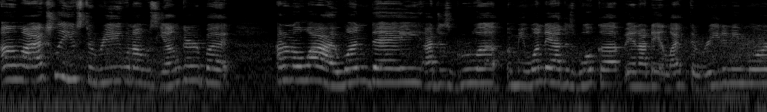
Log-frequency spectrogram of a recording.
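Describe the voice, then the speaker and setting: Against noticeable background noise and audible room echo, a woman with high pitch speaks at a fairly quick pace in an animated tone with ordinary pitch variation. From US, Philadelphia (North Philly). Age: 20s. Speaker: YouTuber. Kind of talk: casual vlog talk to camera. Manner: casual, animated.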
